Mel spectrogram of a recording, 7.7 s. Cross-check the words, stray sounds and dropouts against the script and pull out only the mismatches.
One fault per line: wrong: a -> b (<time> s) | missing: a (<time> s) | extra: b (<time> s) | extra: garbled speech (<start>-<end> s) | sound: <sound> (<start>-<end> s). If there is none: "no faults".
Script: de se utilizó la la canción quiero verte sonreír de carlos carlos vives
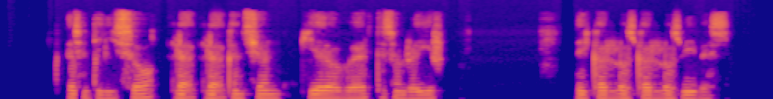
no faults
